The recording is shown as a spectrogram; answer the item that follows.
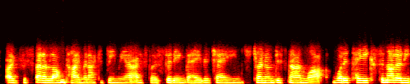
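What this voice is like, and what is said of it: Irish accent. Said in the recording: “as you can probably tell from my accent, I'm Irish”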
